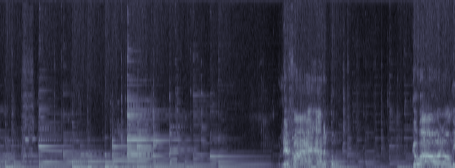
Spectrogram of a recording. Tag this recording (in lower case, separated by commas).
music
